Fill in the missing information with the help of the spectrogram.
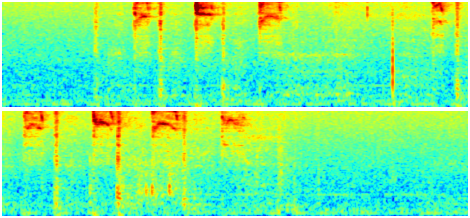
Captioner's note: squeezing inflation bulb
